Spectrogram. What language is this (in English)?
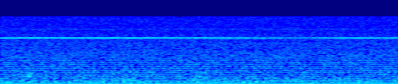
Norwegian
